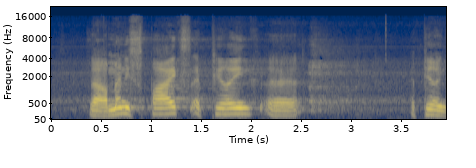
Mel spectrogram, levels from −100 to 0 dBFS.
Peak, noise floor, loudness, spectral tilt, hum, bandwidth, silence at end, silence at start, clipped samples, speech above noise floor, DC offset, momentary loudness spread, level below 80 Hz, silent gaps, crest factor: -8 dBFS; -53 dBFS; -24 LUFS; -5 dB/octave; none; 16 kHz; 0 s; 0.4 s; under 0.1%; 29 dB; under 0.1%; 12 LU; -70 dBFS; none; 18 dB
